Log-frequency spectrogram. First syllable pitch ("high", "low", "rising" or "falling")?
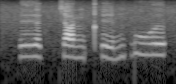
low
